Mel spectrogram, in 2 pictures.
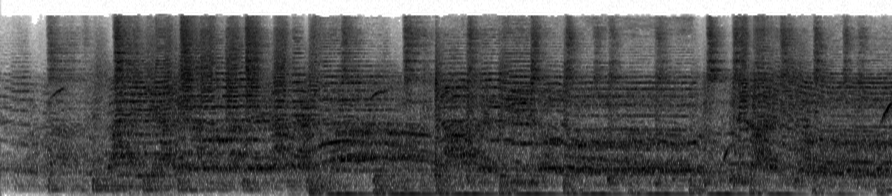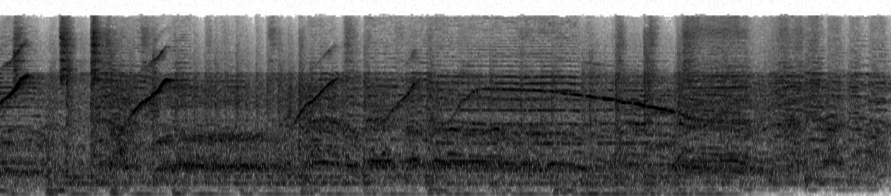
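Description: Grêmio football fans chant a song together, a loud, dense mass of voices holding a melody at a steady volume throughout, with a deep rumble underneath from about three seconds on.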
